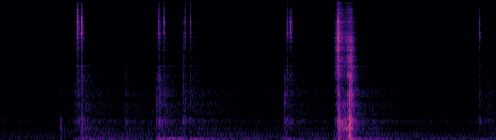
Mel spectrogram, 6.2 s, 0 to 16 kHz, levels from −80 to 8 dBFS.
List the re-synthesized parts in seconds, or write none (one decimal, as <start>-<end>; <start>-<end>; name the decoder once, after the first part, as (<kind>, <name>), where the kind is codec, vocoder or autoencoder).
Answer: 0.0-6.2 (autoencoder, DAC-VAE)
